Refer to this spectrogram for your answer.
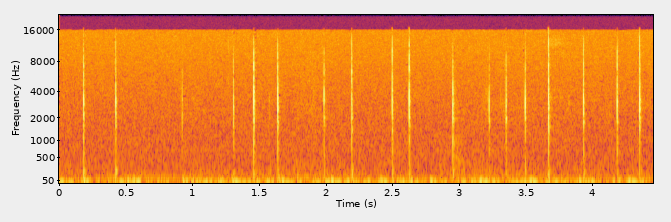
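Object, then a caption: Cardboard chocolate bar box. Long acrylic nails tap slowly on the corner and edge of a white Lindt Creation Crème Brûlée cardboard box holding a chocolate bar. About 18 short, dry clicks with a bright upper tone near 3 kHz, each dying away almost at once over a quiet low background.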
